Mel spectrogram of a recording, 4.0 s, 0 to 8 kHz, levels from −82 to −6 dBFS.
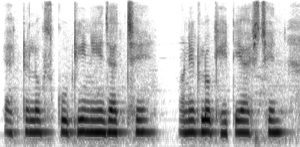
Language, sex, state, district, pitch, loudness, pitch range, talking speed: Bengali, female, West Bengal, Cooch Behar, 205 Hz, -16 LUFS, 200-205 Hz, 135 wpm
